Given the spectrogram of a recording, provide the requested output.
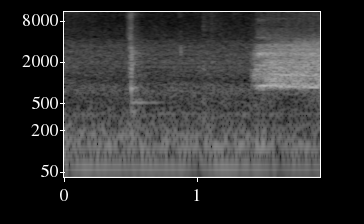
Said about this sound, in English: Drivers out there late at night. Here's that scream.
